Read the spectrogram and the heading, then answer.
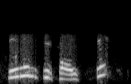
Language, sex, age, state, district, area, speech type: Kashmiri, female, 18-30, Jammu and Kashmir, Shopian, rural, conversation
